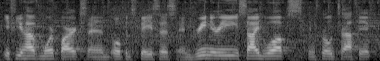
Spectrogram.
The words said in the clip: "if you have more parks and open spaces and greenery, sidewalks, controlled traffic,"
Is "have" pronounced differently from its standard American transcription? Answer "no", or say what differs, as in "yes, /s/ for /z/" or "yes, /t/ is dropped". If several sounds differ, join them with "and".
no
